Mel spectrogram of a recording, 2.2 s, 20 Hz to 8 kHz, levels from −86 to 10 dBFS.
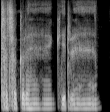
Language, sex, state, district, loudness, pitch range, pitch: Hindi, male, Bihar, Araria, -14 LUFS, 125-130 Hz, 125 Hz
